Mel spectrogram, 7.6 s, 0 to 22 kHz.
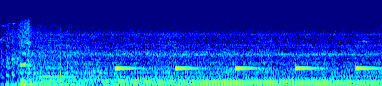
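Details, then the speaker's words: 2013 Chevy Impala (wrecked rebuild) idling after power steering pump change: quiet, smooth low hum with soft chime about every second, no whine at idle; previously whining started when revved, put down to a failing water pump and bearings. "And she sounds good. Before when I give her gas, that whining noise will start up again."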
